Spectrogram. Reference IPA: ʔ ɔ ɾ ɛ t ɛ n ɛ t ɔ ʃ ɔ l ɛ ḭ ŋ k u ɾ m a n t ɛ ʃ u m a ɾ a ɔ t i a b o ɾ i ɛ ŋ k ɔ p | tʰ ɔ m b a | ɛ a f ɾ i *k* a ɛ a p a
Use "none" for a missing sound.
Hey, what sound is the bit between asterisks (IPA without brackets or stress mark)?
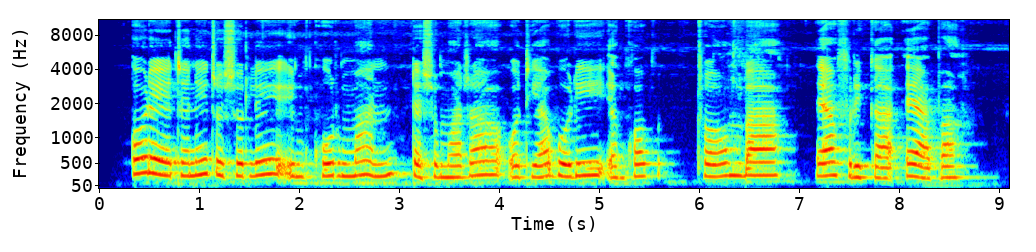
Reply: k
